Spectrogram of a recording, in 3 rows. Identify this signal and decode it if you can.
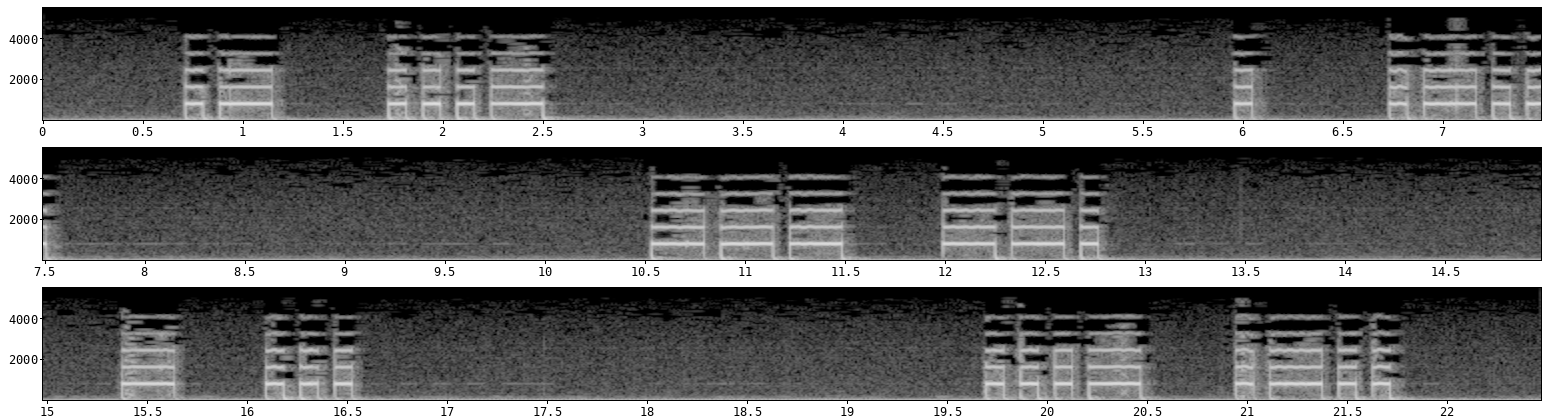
Morse code, heard as a keyed tone, about 14 wpm, spaced as for 10 wpm, 820 Hz. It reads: AV EL OG TS VL
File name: cursos / CURSO DE TELEGRAFIA / Telegrafia - Trilha 08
